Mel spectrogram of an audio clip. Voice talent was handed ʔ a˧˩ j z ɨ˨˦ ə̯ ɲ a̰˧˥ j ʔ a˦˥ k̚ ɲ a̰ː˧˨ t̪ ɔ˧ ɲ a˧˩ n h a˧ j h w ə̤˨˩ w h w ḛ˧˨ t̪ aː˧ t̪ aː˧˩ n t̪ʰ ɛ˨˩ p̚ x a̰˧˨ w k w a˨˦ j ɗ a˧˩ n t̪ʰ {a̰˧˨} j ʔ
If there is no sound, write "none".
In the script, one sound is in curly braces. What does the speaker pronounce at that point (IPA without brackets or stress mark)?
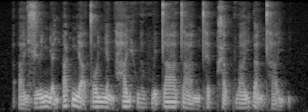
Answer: a̰˧˨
